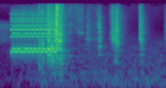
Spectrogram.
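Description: A single short burst of a telephone ringing, bright, cutting off after under a second and followed by a few soft clicks and handling noises.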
